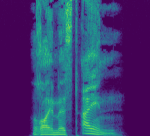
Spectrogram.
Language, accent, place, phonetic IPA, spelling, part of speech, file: German, Germany, Berlin, [ˌʁɔɪ̯məst ˈaɪ̯n], räumest ein, verb, De-räumest ein.ogg
- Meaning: second-person singular subjunctive I of einräumen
